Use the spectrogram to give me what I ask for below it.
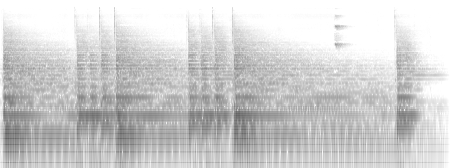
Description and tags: Playing hard on the lower registers of an upright piano. Mics were about two feet away. Variations.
